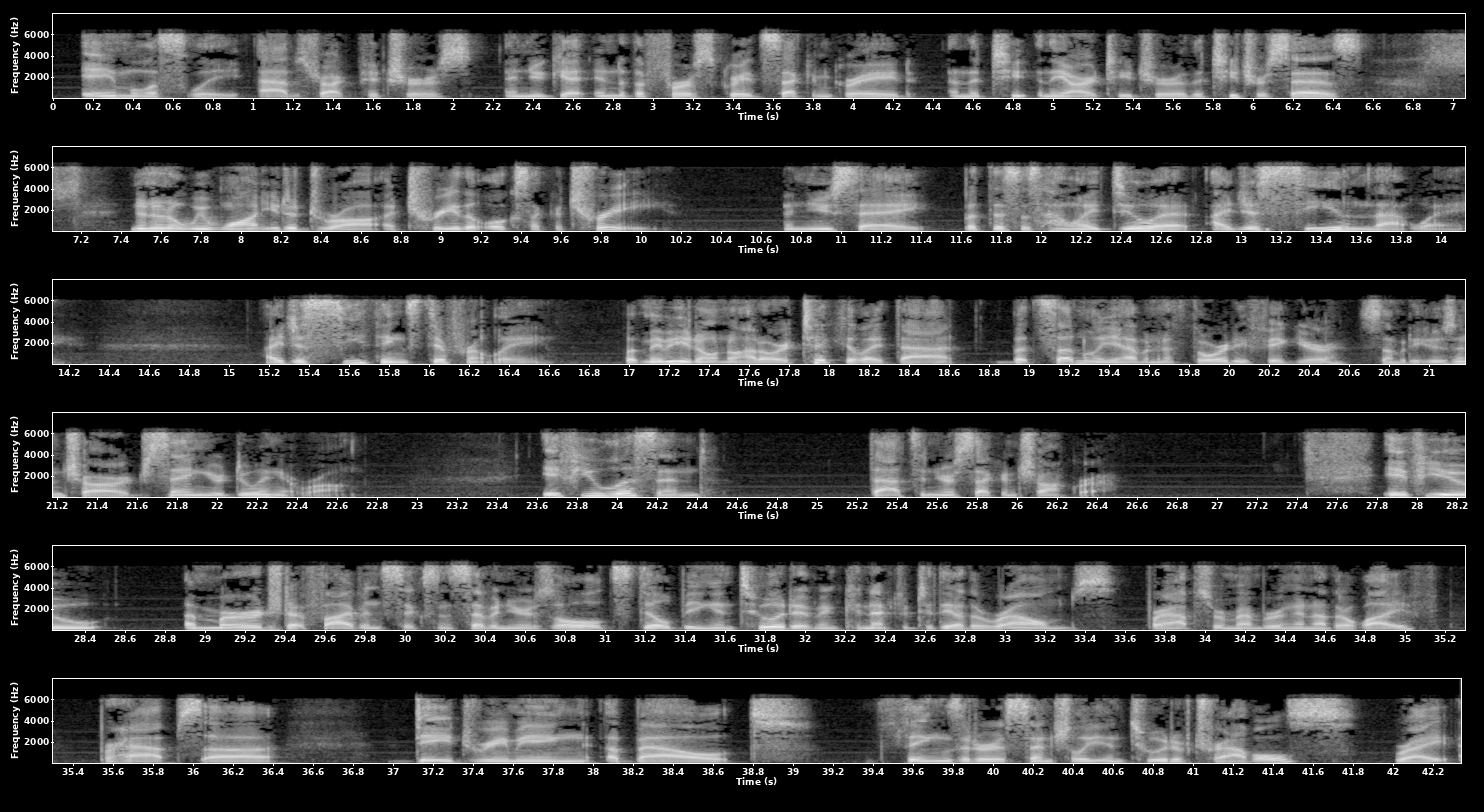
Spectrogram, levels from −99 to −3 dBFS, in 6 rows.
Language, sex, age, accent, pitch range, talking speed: English, male, 30-49, American, 100-130 Hz, 180 wpm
